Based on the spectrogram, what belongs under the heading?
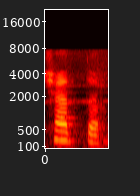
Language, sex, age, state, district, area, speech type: Marathi, female, 45-60, Maharashtra, Amravati, urban, spontaneous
